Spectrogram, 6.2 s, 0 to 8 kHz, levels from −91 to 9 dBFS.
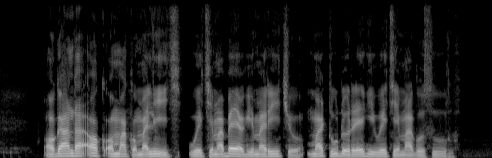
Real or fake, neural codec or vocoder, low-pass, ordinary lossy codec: real; none; none; none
